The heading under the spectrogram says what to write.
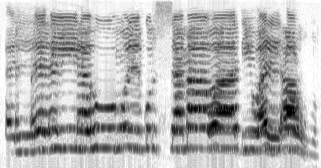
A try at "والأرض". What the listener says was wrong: قلقلہ نہیں کریں گے ضاد پر. والارض.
